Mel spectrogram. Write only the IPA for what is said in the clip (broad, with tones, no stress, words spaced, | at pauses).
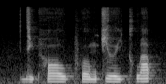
di˨˩ʔhɔː˧wpʰoː˧m t͡ɕɯː˧jkʰwa˥˩p̚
